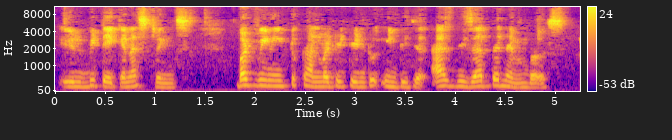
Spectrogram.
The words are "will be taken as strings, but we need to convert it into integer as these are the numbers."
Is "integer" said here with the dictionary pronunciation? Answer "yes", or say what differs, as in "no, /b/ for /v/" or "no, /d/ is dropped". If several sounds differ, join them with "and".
yes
